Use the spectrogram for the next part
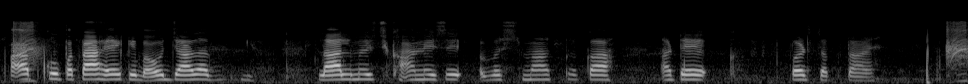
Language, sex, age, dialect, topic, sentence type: Hindi, female, 18-24, Kanauji Braj Bhasha, agriculture, statement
